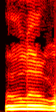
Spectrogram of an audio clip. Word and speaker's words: ULU: Oh, ULU rhymes with Hulu.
